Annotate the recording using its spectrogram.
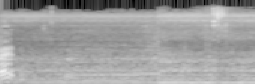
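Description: Faint rubbing and rustling over a steady low hum, a little louder past the middle, with a short high hiss near the end.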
